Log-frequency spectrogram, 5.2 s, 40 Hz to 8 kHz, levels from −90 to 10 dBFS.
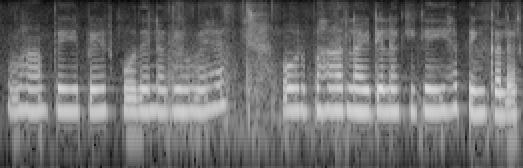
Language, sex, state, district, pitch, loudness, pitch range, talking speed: Hindi, female, Uttar Pradesh, Lalitpur, 245 Hz, -15 LUFS, 240-250 Hz, 185 wpm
